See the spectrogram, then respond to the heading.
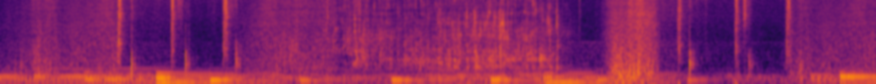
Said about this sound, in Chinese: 我去给你倒水。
